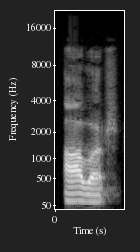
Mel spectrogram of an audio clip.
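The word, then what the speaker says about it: hour: कहते हैं for example the word आवर हम कहते हैं यहां पे एक लेटर जो है ना एच ये साइलेंट है तो एच को हम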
